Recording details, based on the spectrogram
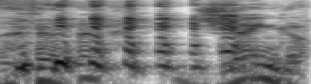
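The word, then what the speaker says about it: Django: The D is again the intellectual sagacious one says that the D is silent. I learned from the best Jango.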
